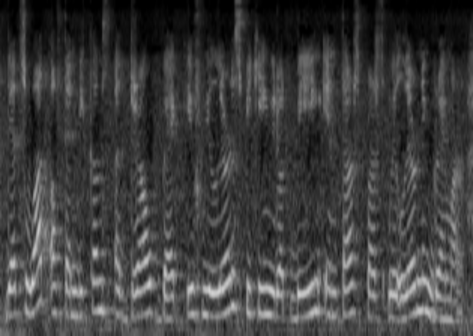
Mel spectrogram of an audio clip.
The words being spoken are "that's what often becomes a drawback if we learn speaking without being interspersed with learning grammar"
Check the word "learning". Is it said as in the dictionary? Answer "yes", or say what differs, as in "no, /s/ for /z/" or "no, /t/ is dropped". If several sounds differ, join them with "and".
yes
